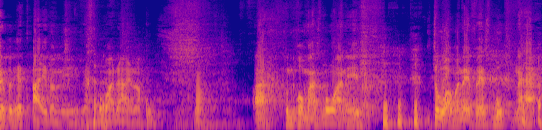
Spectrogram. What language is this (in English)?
Thai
